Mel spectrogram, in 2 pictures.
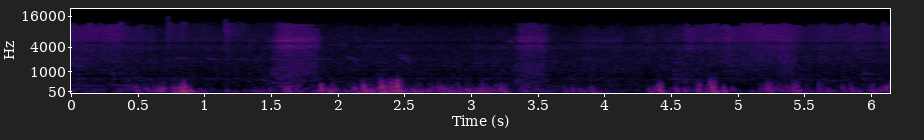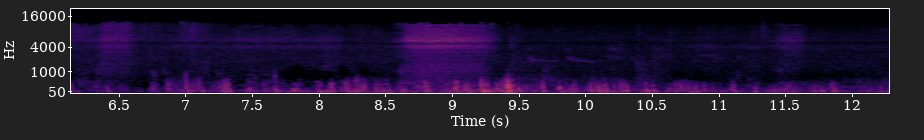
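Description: A pig breathes heavily.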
